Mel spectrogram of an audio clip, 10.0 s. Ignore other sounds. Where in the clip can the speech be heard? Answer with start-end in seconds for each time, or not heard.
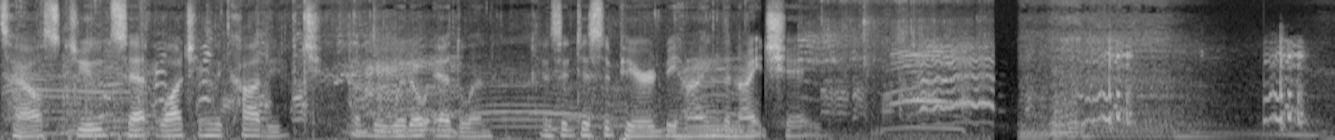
0.0-6.2.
